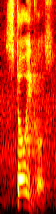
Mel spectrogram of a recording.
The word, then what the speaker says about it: estoicos: llamaban en español sería estoicos. ¿Cómo se dice? Estoicos, sí. En español, ST requiere un E.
